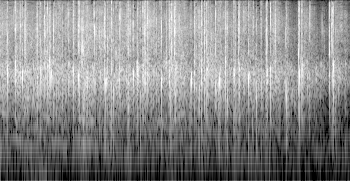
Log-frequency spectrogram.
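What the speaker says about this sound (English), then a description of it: "Let's give them a round of applause" A crowd at a governor's press conference at Niagara Falls gives a dense, steady round of applause, many hands clapping at once, close and loud, with no voices.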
